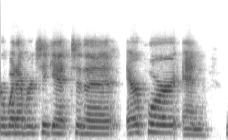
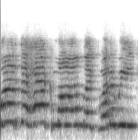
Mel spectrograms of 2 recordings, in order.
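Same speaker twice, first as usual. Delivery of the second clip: put-on upset teenager's very high, loud yell; 13 semitones higher, 5 dB louder than usual. Retelling a trip gone wrong, imitating a teenager yelling. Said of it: "I got my teenager yelling at me".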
